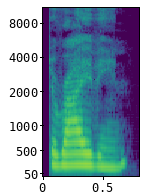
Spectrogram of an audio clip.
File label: "deriving", us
